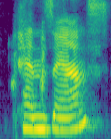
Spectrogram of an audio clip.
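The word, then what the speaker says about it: Penzance: because I know how to say it now pen ANS I mean I had the best time I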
